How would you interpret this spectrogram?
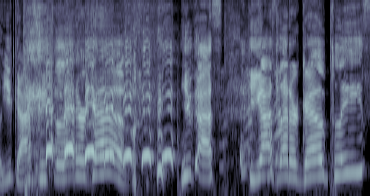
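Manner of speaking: high, hammed-up camp American accent. Actor negotiating his wife's release, camp American accent. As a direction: plead feebly in camp Southern American. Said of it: "We're looking for American accent".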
